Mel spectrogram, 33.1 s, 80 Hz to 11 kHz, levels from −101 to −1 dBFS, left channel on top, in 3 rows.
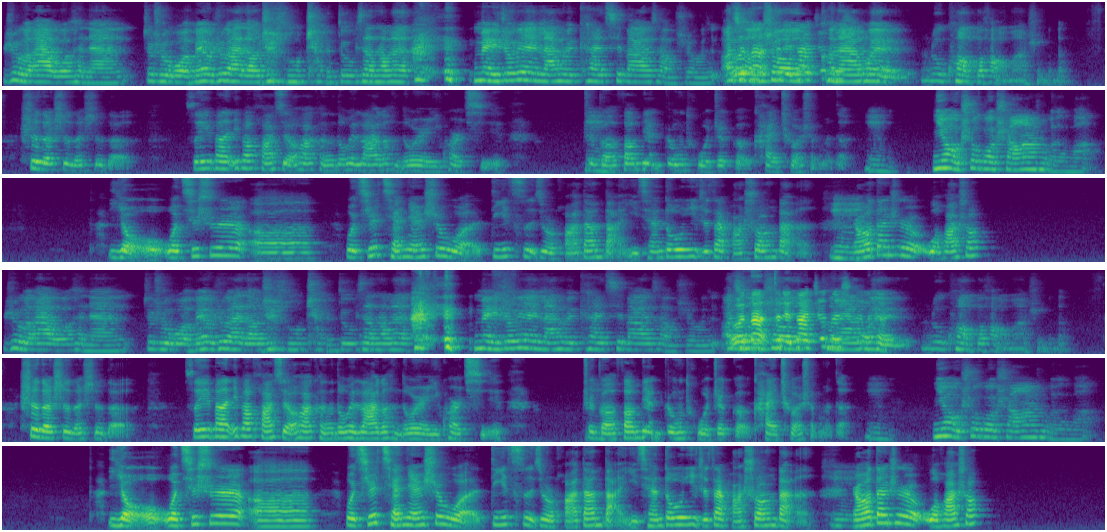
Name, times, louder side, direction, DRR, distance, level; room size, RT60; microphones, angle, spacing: voice 1, 0.0-4.1 4.7-10.7 16.9-17.1 19.7-19.9 20.3-21.9 30.3-30.7, left 4 dB, 35° left, 0.4 m, -33 dB
voice 2, 4.1-4.6 7.3-9.0 11.2-12.3 12.9-16.0 16.8-19.5 23.1-25.2 25.5-31.8, right 6 dB, 55° right, 0.3 m, -28 dB
3.6 x 2.1 x 2.3 m
head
